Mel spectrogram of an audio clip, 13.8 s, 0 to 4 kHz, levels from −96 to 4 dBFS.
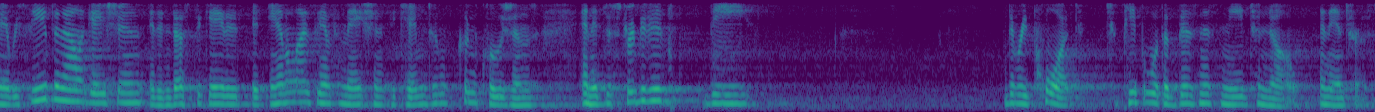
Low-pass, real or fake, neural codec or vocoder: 3.6 kHz; fake; vocoder, 22.05 kHz, 80 mel bands, WaveNeXt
